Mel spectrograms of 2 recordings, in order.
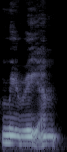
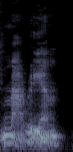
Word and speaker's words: Mariam: It's not Miriam, it's Mariam. Mariam, not Miriam.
